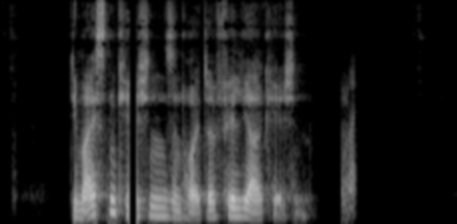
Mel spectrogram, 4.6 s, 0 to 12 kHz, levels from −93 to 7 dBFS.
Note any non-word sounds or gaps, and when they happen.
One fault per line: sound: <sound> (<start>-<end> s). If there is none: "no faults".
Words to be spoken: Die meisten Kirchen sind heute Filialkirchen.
sound: dropout (1.3-1.4 s)
sound: laugh (3.4-3.6 s)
